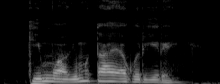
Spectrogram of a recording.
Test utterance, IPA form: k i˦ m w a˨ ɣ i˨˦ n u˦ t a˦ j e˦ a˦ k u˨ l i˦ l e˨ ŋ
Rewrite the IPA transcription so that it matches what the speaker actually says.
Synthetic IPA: k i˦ m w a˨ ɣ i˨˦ m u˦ t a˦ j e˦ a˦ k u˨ ɾ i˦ ɾ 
